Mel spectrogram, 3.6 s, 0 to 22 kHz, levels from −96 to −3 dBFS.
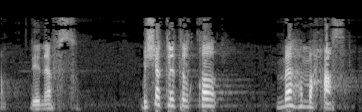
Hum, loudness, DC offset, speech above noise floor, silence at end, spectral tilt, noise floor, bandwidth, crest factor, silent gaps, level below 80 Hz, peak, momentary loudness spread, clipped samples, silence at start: none; -19 LUFS; under 0.1%; 42 dB; 0.2 s; -2 dB/octave; -62 dBFS; 11.5 kHz; 22 dB; none; -56 dBFS; 0 dBFS; 12 LU; under 0.1%; 0.3 s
